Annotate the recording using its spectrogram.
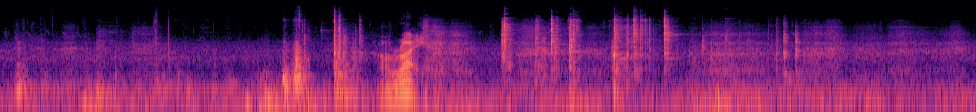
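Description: Metal parts clink and rattle as they are handled.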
